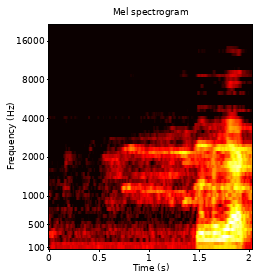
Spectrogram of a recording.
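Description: A faint, drawn-out animal call starts about a third of the way in and rises slightly, and a man's speaking voice overlaps it from about three quarters of the way in.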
